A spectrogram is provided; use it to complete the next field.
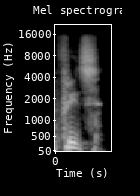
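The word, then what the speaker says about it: fridge: फिर ब्रिज डी फिर फ्रिज फिर डी साइलेंट। ठीक है? अपन फ्रिज बोलते हैं इसको। ये होता है फ्रिज।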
